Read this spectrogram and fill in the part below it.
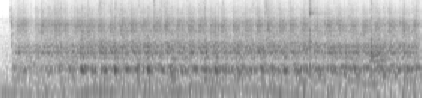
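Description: An engine cranks on its starter without catching, a steady mechanical churn that carries on loudly and evenly from start to finish with no firing.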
